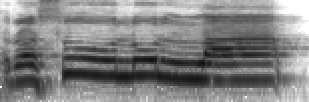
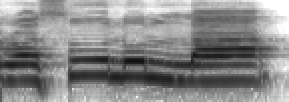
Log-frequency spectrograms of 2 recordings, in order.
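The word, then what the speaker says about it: رَسُولُ اللَّهِ: রসুল রাসূলুল্লাহ। আচ্ছা, আমি যদি এভাবে বলি রসুল্লাহ, ভুল না ঠিক হলো? ভুল। ভুল ভুল হলো। আচ্ছা, অনেকে দেখবেন যে আজান দিচ্ছে আশহাদু আন্না মুহাম্মাদার রসুলুল্লাহ অথবা রাসূলুল্লাহ বলছে, তাহলে এটা ভুল না ঠিক হবে?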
